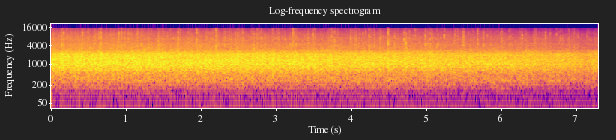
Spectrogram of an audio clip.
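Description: A live audience applauds at the close of an on-stage conversation event, a dense, steady wash of clapping that stays loud throughout and fades slightly toward the end, with no talk over it.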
